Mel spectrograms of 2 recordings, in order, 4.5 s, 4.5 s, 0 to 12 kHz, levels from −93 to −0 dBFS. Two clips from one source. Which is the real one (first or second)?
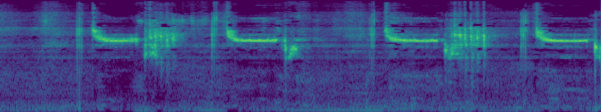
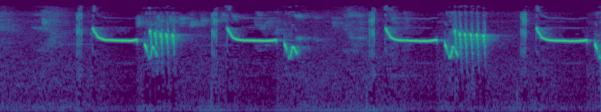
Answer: second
